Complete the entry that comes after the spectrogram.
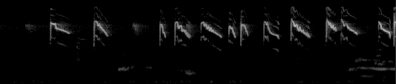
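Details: A white-eye calling a rival gives sharp, high, downslurred chirps at about one every third of a second, thin falling whistles with brief silences, in a quiet clear recording.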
